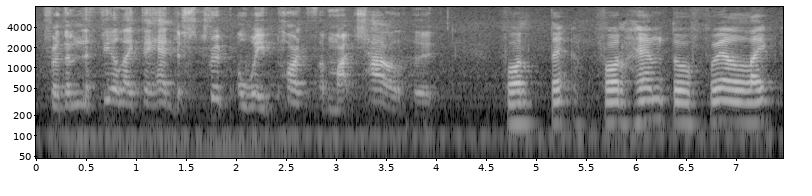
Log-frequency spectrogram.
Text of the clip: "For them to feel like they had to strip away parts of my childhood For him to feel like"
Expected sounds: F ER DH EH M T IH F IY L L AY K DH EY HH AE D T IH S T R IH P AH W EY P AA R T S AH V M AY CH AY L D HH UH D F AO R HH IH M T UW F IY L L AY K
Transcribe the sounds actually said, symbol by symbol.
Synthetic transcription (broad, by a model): F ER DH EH M T IH F IY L L AY K DH EY HH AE D T IH S T R IH P AH W EY P AA R T S AH V M AY CH AY L D HH UH D F AO R HH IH M T UW F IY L L AY K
